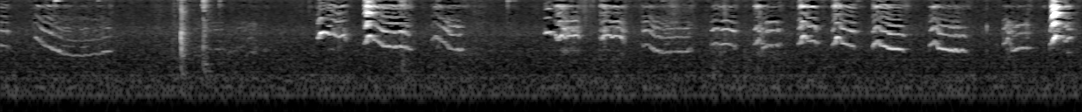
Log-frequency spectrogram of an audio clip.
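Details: Puppy crying in the dark with clear, loud yelping whimpers, each a high squeal sliding downward, coming in quick bursts of several cries with brief pauses, over a low steady hum.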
